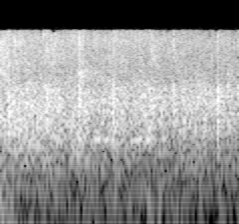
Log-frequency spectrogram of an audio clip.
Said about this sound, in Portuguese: eu gostaria demais que vocês recebesse essa minha gratidão, aplaudindo o pastor Paulo, por favor.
